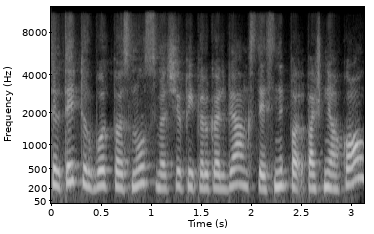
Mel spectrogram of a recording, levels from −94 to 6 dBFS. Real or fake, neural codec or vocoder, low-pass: fake; codec, 16 kHz in and 24 kHz out, 0.6 kbps, FocalCodec, streaming, 2048 codes; 10.8 kHz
